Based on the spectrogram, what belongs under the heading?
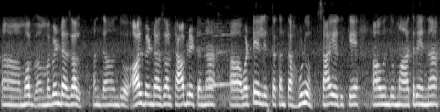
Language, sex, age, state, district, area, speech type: Kannada, female, 45-60, Karnataka, Kolar, rural, spontaneous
